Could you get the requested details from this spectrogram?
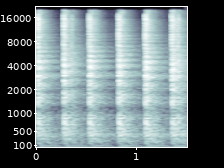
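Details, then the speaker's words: Hammer and dolly work on 1950 Chevy half-ton cab corner sheet metal, on-dolly: six sharp, bright ringing strikes about four per second, the crisp ring of hammer landing directly on the dolly rather than off-dolly. "that was hitting the dolly directly"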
